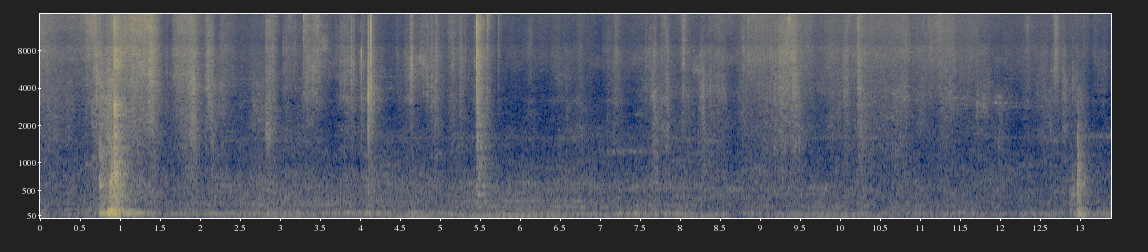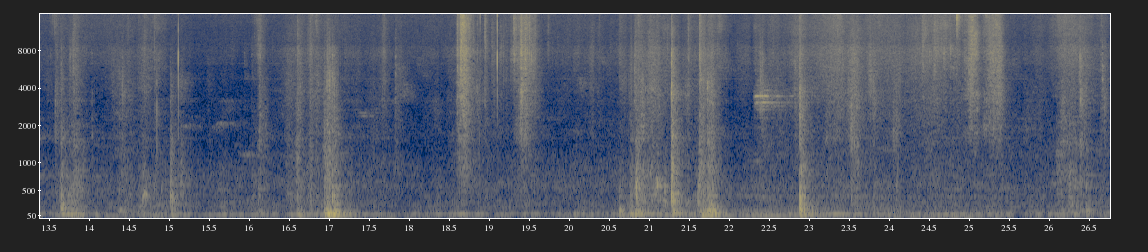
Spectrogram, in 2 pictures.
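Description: Scattered knocks and bumps from mopping with a string mop on a tiled floor, at irregular intervals. The loudest comes about a second in and another about two-thirds of the way through.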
